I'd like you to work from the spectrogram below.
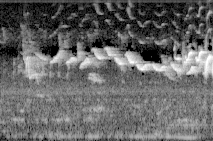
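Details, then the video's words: Double-collared seedeater song played to teach young birds, in the tui tui style: a fast, continuous, high twittering warble that rises and falls, growing louder toward the end. "Papa capim tui tui pra Ensinar filhotes"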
